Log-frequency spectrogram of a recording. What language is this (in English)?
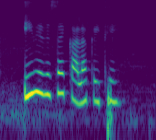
Chhattisgarhi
